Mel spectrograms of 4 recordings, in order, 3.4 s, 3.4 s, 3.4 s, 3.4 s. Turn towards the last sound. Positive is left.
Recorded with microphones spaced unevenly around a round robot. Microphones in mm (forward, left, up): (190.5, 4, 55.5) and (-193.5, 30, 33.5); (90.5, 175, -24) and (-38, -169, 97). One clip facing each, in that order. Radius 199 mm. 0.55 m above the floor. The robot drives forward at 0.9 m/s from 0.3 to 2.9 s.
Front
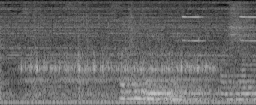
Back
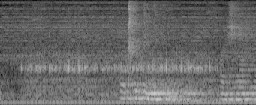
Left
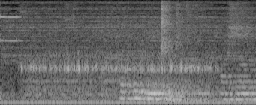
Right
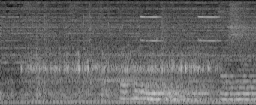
turn(degrees=140)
